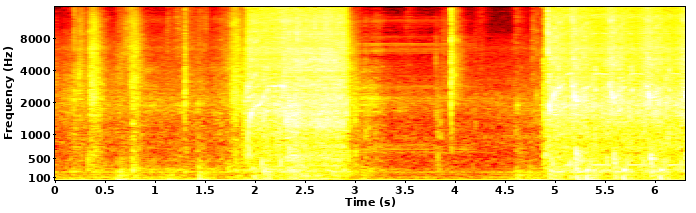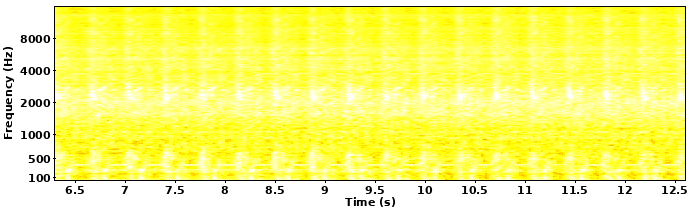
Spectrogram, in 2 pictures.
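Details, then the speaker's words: Briggs & Stratton fire pump engine that sat underwater, with water found inside, spun by drill: even chug about 2.5 times a second, consistent compression, likely flooded; spark intermittent from suspected bad wire; normal cranking compression. "Got compression. Let's see if there's spark now. I can smell the gas. Probably flooded the heck out of it."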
